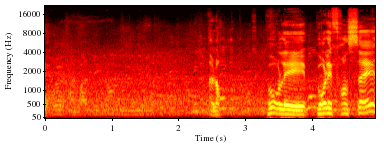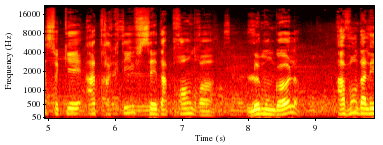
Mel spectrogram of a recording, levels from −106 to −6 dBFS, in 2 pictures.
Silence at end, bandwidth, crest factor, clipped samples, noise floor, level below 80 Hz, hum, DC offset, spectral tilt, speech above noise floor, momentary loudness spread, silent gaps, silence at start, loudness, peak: 0 s; over 20 kHz; 20 dB; under 0.1%; -49 dBFS; -72 dBFS; none; under 0.1%; -3.5 dB/octave; 21 dB; 22 LU; none; 0 s; -29 LUFS; -10 dBFS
